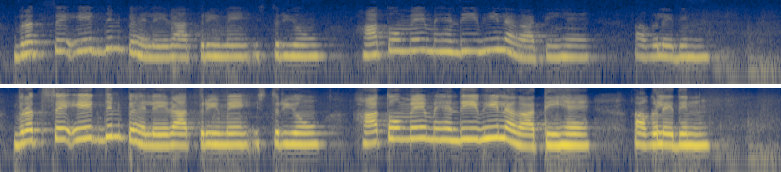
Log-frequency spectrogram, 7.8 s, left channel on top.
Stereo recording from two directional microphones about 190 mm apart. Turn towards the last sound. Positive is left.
turn(degrees=-90)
